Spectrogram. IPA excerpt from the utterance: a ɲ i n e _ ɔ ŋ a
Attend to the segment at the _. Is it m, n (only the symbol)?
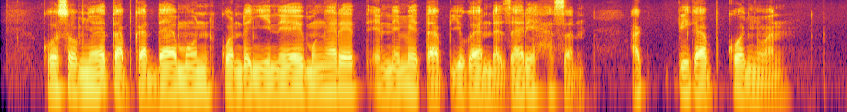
m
